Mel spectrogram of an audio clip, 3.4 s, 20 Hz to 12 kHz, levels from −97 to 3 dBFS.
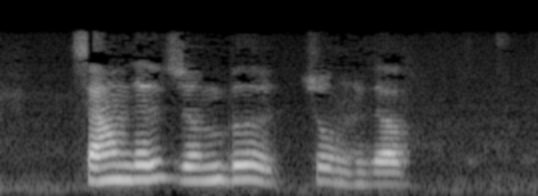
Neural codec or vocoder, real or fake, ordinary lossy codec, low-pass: codec, 16 kHz, 0.8 kbps, ZipCodec; fake; MP3, 32 kbps; 7.2 kHz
